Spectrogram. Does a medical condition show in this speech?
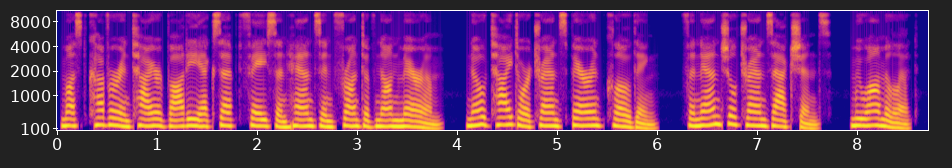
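No.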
